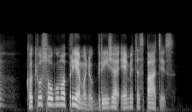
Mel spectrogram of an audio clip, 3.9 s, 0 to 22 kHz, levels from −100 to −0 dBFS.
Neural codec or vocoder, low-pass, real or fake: codec, 16 kHz, about 1 kbps, DyCAST, with the encoder's durations; 7.2 kHz; fake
